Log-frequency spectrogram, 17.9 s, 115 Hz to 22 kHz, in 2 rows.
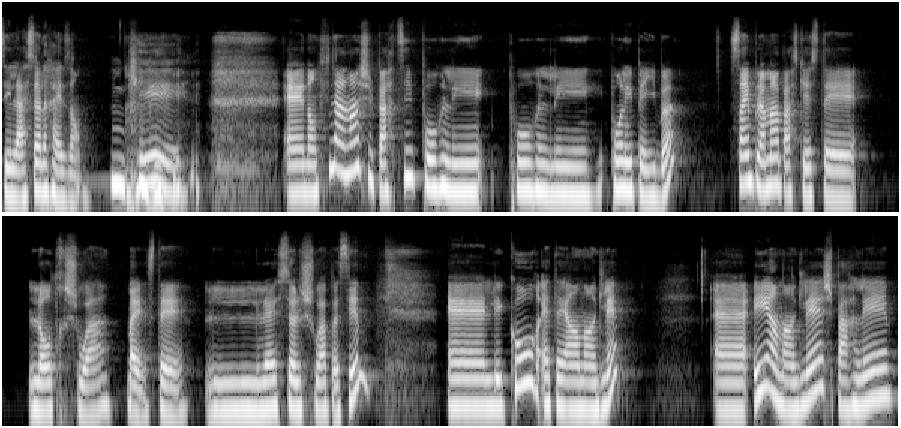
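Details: Adult woman who stutters, diagnosed at age 7, with a family history of persistent stuttering; she masked it until about age 21; stuttering.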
